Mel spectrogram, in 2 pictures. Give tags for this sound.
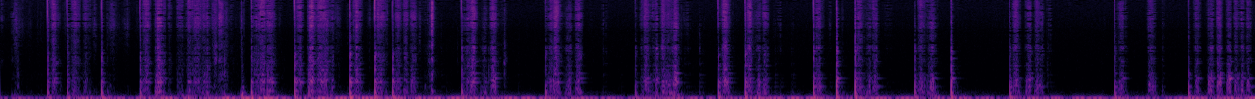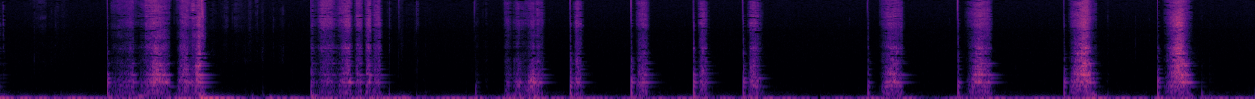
drawing; paper; Pen; uniball; write; writing; scribble

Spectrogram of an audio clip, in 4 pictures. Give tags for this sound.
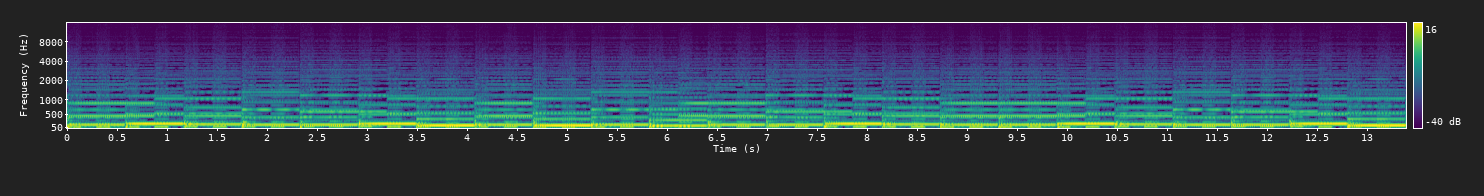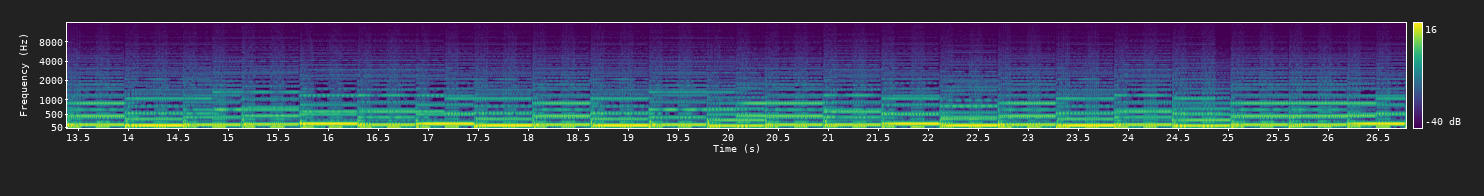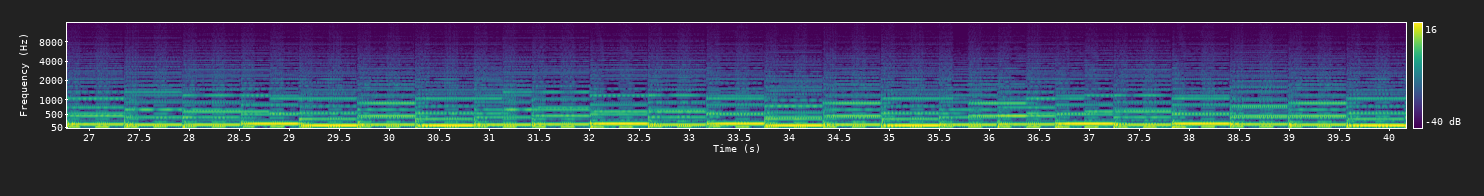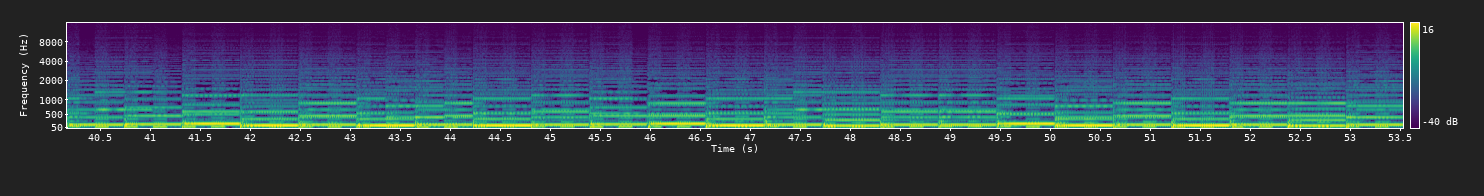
8bit; beepbox; Chiptune; computer; cool; curve; effect; learning; loop; melody; music; old; original; retro; sample; school; sound; tune

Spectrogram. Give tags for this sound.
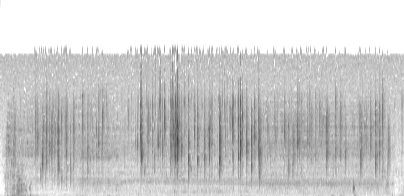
bathroom; cran; recording; sample

